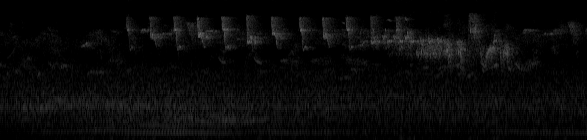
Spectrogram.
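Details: Birds singing in woodland in the morning near Malton, North Yorkshire; a bright rhythmic run of about a dozen high, downward-slurred notes dominates, other chirps behind, faint steady hum low down.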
